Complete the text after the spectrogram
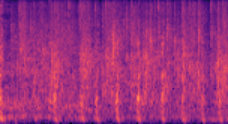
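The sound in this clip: Scattered applause from a small group after a slideshow presentation: separate hand claps in a loose, uneven rhythm, moderately loud and fairly steady for about three seconds.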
